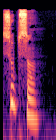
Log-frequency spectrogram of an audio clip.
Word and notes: soupçon: francais

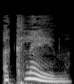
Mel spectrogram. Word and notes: acclaim: anglais

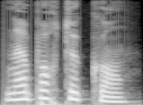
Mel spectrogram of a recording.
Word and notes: n'importe quand: francais

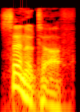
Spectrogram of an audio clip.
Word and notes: cenotaph: anglais

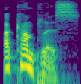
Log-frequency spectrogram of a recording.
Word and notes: accomplice: anglais

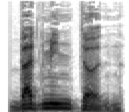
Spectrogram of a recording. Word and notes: badminton: francais

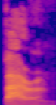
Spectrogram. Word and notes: barren: anglais

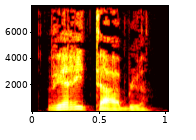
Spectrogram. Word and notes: véritable: francais

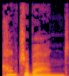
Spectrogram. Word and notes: contraband: anglais

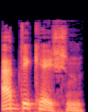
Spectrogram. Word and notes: abdication: anglais

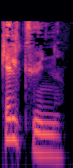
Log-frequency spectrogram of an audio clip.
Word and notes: quelqu'un: francais

